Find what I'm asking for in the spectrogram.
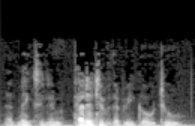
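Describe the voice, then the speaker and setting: An actor playing a fat, cunning older gentleman villain with florid, formal speech, in the style of 1940s radio drama. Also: fairly low pitch, fast talker, gravelly. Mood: courtly, resolute. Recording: muffled, faintly noisy old radio recording.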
